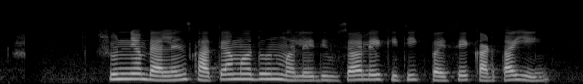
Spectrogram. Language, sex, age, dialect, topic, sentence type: Marathi, female, 18-24, Varhadi, banking, question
